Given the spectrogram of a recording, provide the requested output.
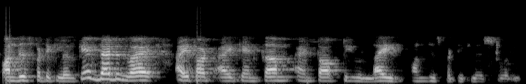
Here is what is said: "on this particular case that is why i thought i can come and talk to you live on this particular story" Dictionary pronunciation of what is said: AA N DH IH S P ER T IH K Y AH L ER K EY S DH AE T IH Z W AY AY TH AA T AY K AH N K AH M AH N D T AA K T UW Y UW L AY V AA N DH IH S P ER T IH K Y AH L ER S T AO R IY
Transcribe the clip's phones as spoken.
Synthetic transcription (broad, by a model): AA N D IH S P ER T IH K Y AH L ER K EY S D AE T IH Z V AY AY T AA T AY K AH N K AH M AH N D T AA K T UW Y UW L AY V AA N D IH S P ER T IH K Y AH L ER S T AO R IY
